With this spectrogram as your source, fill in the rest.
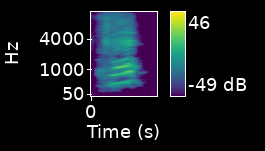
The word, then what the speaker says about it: talk: giraffe I would love to talk the L silent talk to you but I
